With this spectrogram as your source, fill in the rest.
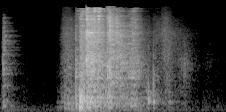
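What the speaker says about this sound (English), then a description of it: "Gonna add some more kosher salt, and we'll give it a mix." A utensil scrapes and clinks against a bowl while sweet potato mash is stirred with kosher salt, one brief burst of clattering mixing after a short knock.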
